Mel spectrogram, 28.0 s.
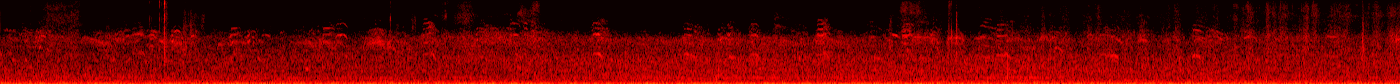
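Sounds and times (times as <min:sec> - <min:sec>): low steady rumble: 0:06.0 - 0:28.0
birds calling: 0:13.6 - 0:28.0.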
